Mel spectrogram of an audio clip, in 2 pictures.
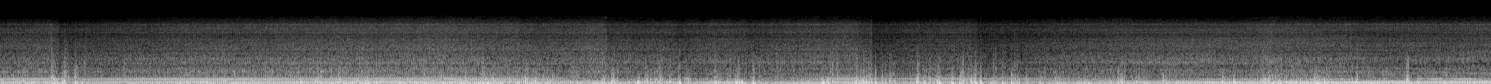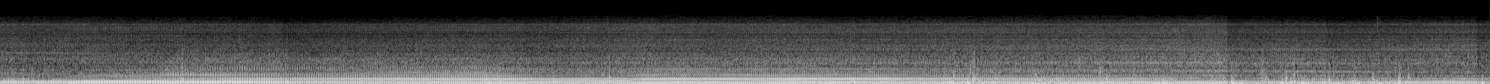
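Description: BMW R 1200 GS boxer-twin engine pulling at road speed, with wind rushing over the microphone. Around the middle the engine note climbs twice as the bike accelerates through the gears, then holds steady.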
